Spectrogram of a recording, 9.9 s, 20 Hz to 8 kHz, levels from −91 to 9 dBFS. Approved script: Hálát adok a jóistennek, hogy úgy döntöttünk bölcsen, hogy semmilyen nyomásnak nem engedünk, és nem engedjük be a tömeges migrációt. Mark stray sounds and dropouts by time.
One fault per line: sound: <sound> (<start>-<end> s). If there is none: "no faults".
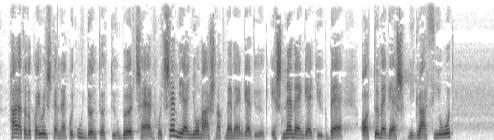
no faults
